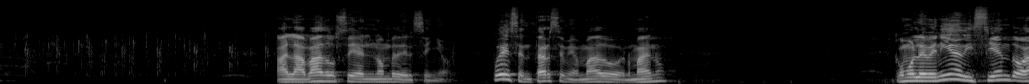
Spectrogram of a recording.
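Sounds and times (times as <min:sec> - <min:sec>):
audience applauding: 0:00.0 - 0:03.1
speech: 0:02.8 - 0:06.8, 0:09.0 - 0:10.2.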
